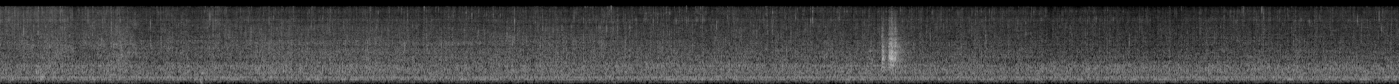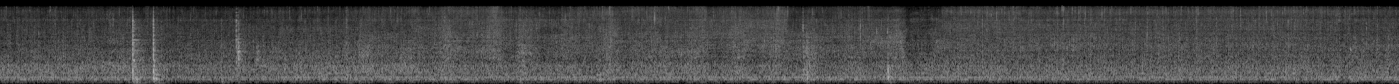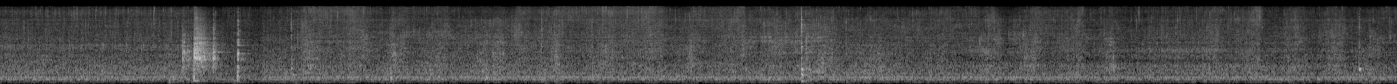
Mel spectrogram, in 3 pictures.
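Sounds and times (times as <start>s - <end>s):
food sizzling in a pan: 0.0s - 41.9s
spatula scraping and knocking pan: 29.6s - 41.9s.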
